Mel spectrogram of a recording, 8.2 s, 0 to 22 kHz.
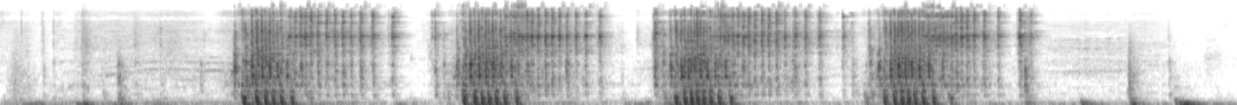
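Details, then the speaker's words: Homelite Super XL-925 chainsaw, experimental build, squish 0.022 in: four cord pulls each give a rough rattling burst with a harsh internal knock; piston suspected of hitting connecting rod, crankshaft or cylinder top, owner guesses piston bottom too big. "So it sounds like the piston is hitting something. It sounds like it's hitting the connecting rod or the crankshaft or the top of the cylinder."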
